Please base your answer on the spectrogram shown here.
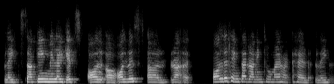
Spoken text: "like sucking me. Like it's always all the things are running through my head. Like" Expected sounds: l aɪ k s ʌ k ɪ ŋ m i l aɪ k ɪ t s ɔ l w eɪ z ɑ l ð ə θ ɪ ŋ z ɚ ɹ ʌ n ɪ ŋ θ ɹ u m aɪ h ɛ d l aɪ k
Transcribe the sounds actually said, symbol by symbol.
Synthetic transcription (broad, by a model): l aɪ k s ʌ k ɪ ŋ m i l aɪ k ɪ t s ɔ l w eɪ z ɑ l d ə t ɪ ŋ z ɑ ɹ ʌ n ɪ ŋ t ɹ u m aɪ h ɛ d l aɪ k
